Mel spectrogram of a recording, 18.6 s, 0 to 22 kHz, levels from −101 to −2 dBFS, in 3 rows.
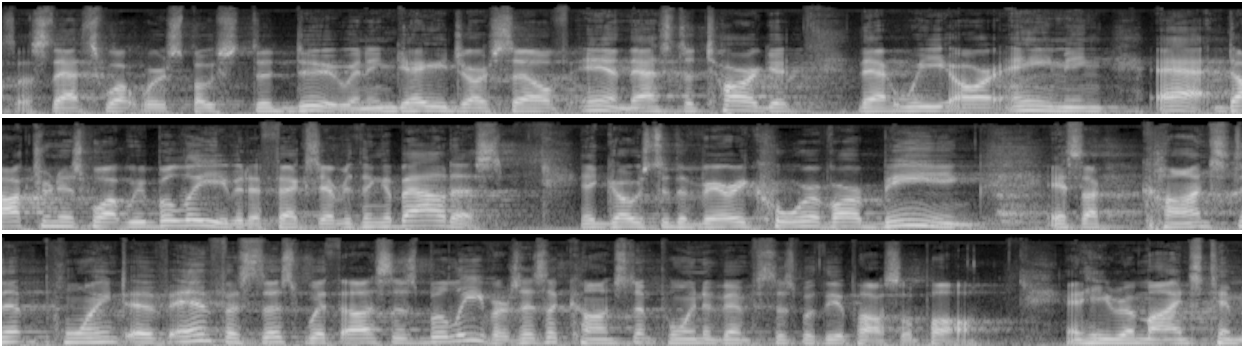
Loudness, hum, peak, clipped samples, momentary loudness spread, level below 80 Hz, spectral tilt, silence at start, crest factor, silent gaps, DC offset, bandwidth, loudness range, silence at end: -25 LUFS; none; -8 dBFS; under 0.1%; 6 LU; -46 dBFS; -5 dB/octave; 0 s; 18 dB; none; under 0.1%; 18 kHz; 2 LU; 0 s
